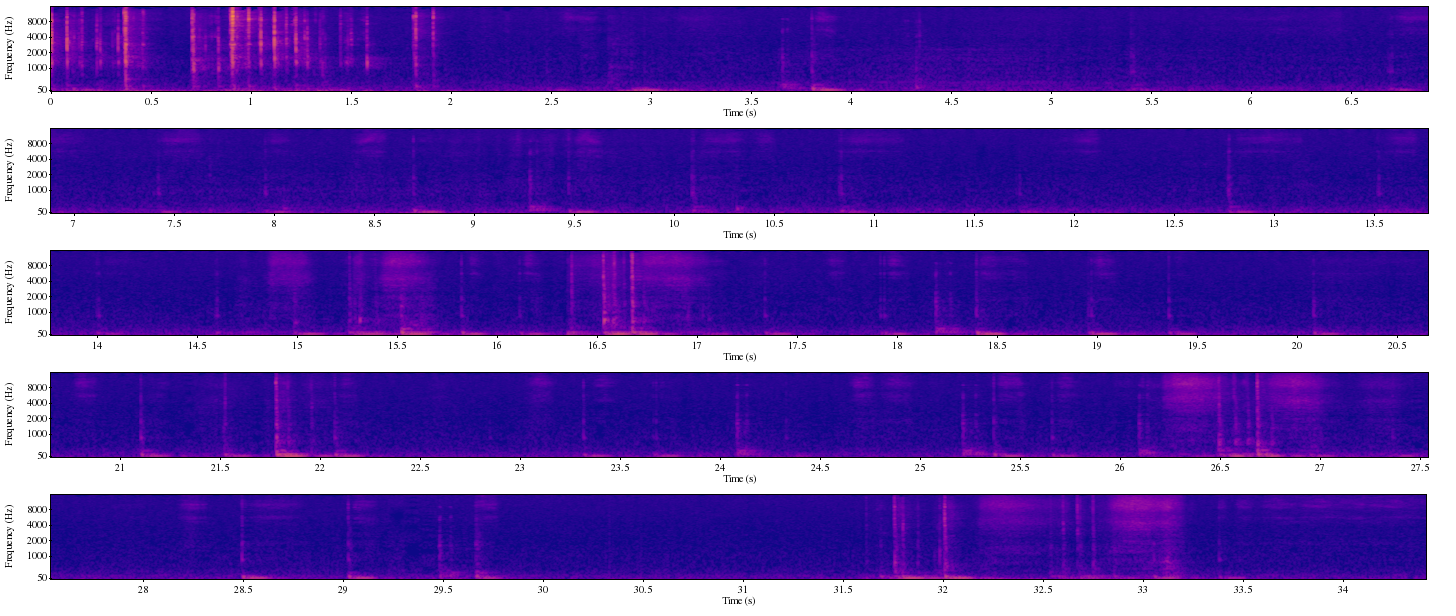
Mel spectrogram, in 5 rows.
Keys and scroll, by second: 0.0-1.8 typing.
